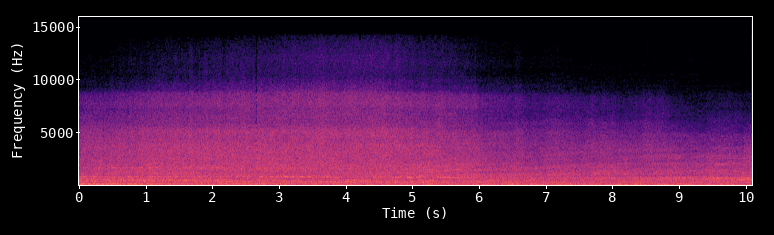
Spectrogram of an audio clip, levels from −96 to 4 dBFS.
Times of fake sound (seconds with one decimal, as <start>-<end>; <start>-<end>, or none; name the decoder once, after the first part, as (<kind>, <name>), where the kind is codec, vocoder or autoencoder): 9.3-10.1 (codec, SNAC)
